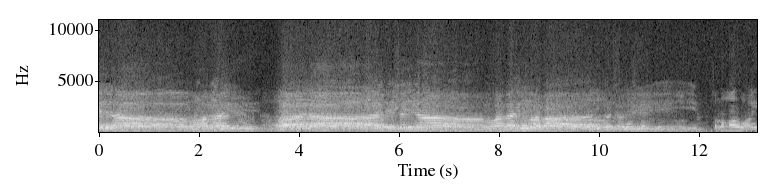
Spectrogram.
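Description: Melodic chanting of Arabic devotional verse, a voice holding long, wavering notes in drawn-out phrases, with a brief breath break about three seconds in.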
